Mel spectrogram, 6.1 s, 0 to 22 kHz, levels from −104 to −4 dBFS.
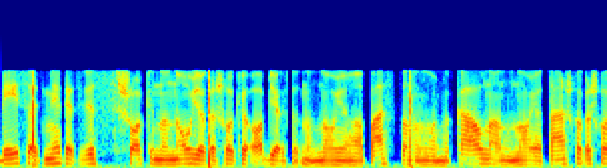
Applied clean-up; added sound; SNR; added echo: neural diffusion model UNIVERSE++.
